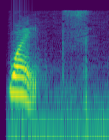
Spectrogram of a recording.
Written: Waitz

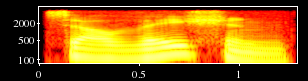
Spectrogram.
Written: salvation

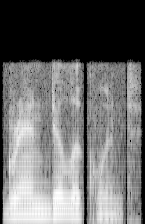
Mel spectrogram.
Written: grandiloquent

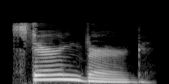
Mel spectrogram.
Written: sternberg

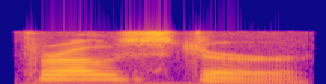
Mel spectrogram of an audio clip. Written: throwster

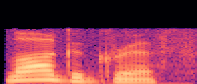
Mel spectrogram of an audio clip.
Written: logogriph

